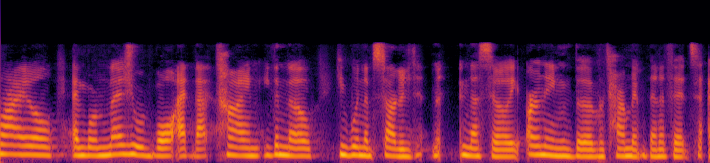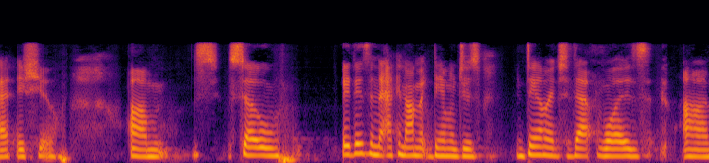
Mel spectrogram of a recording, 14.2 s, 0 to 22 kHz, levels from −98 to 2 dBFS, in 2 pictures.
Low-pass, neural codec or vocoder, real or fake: 7.2 kHz; codec, 16 kHz, 1 kbps, FreqCodec, larger model; fake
